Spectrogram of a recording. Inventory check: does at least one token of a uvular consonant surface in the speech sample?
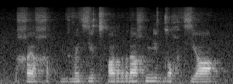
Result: yes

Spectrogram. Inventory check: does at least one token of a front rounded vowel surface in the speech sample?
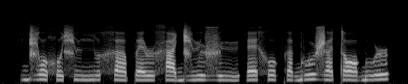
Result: yes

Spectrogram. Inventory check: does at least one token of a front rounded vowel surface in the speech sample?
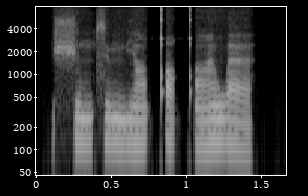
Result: no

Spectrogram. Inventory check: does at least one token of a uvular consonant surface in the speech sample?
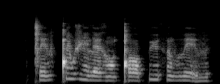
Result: no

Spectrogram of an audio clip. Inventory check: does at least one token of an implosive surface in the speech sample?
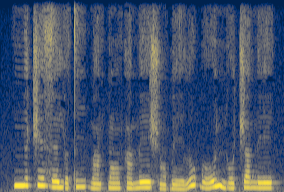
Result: yes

